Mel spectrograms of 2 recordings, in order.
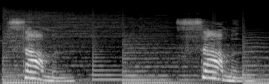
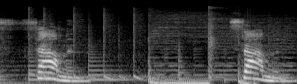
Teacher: the L to this word is silent either in the British English or the American English and it goes like salmon salmon not salmon which we commonly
